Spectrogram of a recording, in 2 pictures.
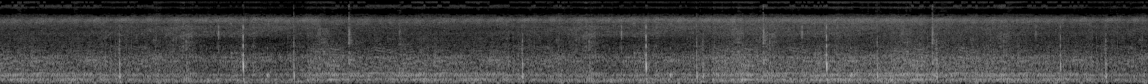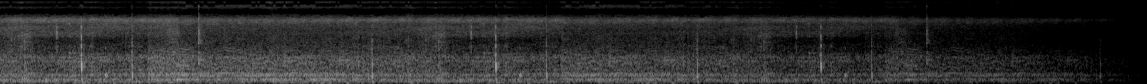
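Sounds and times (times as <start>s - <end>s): honeybee swarm buzzing: 0.0s - 22.4s
sharp ticks: 5.2s - 9.6s.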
